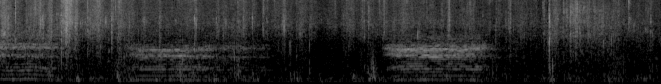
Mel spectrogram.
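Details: Two drawn-out, quavering sheep bleats about three seconds apart, each lasting under a second, over a steady background hiss with a faint shorter call at the start.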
